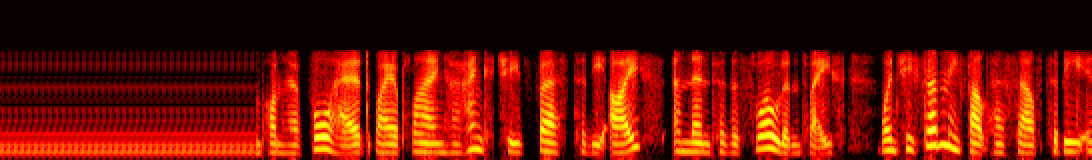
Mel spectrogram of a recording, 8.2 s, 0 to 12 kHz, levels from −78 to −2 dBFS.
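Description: A speech clip that opens with a steady buzz rather than speech: from the very start until 1.93 s, one 21.33 ms fragment of audio repeats exactly, about ninety times, so the ear hears a tone at 46.9 Hz. This is a system hang loop. The computer or its audio driver stalled while the sound hardware kept replaying the same ring buffer, and a loop this short fits a 512-sample buffer. Throughout the clip, the speech carries a harsh, rasping hiss that rises and falls with its loudness. The sound is held to a telephone band of roughly 250 Hz to 3.4 kHz, with nothing above 3.8 kHz. This is G.726 ADPCM damage. The codec sends only a few bits per sample describing the error of an adaptive prediction, and the coarseness here fits G.726 at 24 kbit/s, below the usual 32 kbit/s rate, so the quantisation noise rides on top of the speech itself.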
